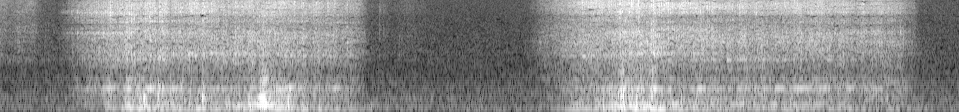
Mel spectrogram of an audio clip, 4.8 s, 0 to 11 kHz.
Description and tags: Sliding Chair
Dragging a chair along a smooth floor. Recorded with a ZOOM H2N.
slide, scraping, chair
